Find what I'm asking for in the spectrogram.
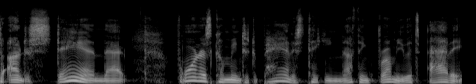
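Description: Very fast and animated, a man speaks with very wide pitch swings. The very clean recording has a silent background and a dry, close sound with no echo. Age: 40s. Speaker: IT professional and community volunteer. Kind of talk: casual chat.

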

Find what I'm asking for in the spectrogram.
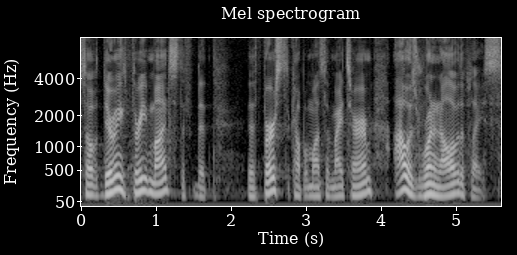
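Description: A man with an American accent speaks at a moderate pace in a plain, everyday voice. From United States. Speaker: missionary. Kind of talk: sermon. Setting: church.

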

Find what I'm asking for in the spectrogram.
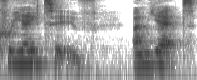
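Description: A woman speaks over noticeable background noise. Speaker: heritage interpretation officer. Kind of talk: casual interview. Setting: in a cathedral.

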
